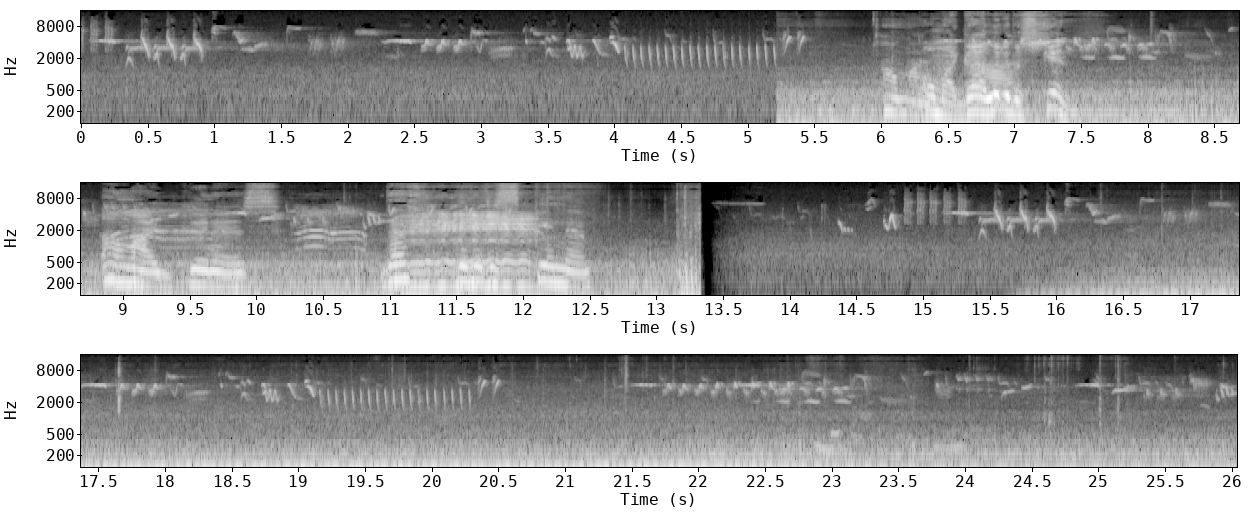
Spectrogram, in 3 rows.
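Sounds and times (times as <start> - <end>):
songbirds chirping: 0.0 - 26.0
steady low rumble: 5.2 - 13.4, 16.0 - 26.0.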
